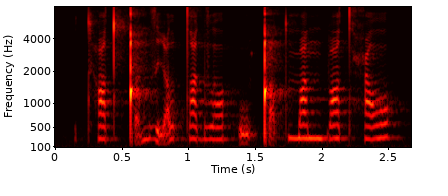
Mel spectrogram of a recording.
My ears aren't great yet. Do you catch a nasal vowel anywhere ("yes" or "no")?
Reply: no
